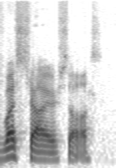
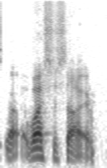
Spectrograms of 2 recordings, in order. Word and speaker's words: Worcestershire: That's Westshire sauce. – Wow. – Worcestershire.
